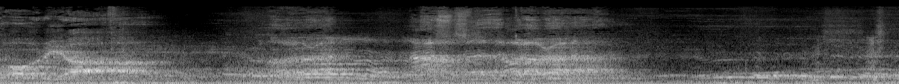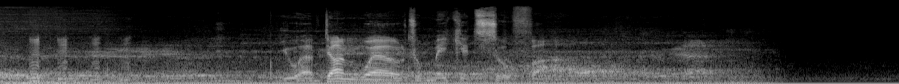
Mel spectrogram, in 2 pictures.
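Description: Flames roar and whoosh.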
